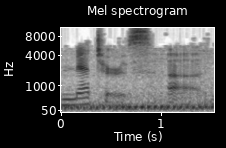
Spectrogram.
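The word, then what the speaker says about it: neter: They were called netters, which we get from the word, or the consonants, the glyphs for the consonants, NTR, which when pronounced, you get netter, but you also get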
